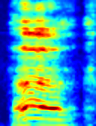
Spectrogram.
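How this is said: It is said with a frown, sounding flat. "Try to say hello with a frown on your face"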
